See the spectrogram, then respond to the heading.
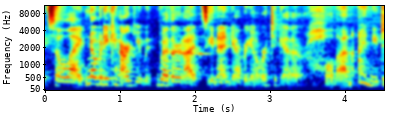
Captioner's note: alarm chirps in back ground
